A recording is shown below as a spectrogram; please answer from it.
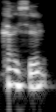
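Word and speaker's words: Caesar: un diptongo ya les dije no entonces se pronunciamos uno solo entonces el Kaiser de ahí viene el el el el el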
